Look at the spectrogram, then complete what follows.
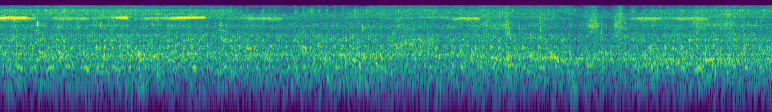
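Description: Engines idling steadily, with no change in speed.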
